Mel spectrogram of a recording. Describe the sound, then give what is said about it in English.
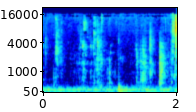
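Someone sips water, with soft wet squishy mouth sounds and a brief gulp-like thump, over a steady low hum and no talking. “I started drinking water.”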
